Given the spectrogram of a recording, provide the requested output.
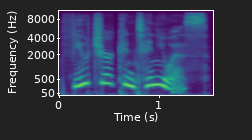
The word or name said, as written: future continuous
